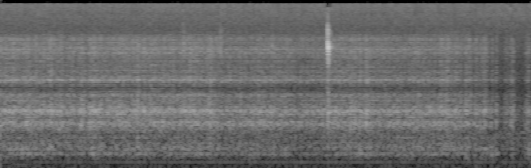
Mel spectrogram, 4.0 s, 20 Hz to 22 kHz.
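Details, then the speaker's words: Philips 922 vacuum tube radio after about an hour of running, signal generator audible in background: steady hiss and rough static, an intermittent hash noise heard on all bands, later traced by scope to the first IF stage. "okay so I've had this radar running for about an hour and you can hear my signal generator in the background and this hash just showed up after about an hour yeah that's disappointing"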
